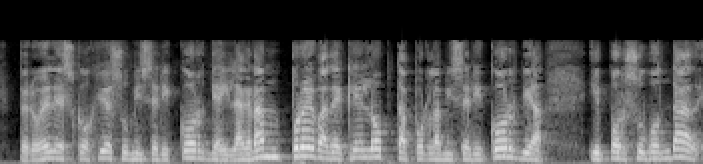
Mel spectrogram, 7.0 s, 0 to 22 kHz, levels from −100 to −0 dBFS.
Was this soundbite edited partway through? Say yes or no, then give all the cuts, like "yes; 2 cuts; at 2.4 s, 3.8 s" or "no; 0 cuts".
yes; 1 cut; at 1.1 s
